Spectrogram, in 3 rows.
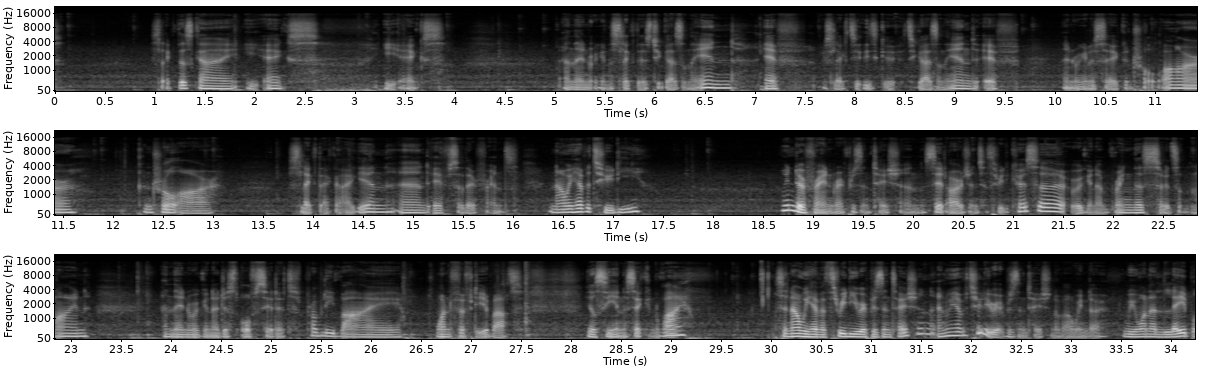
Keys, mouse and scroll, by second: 0.0 click, 0.7 click, 1.6 e, 1.7 x, 3.0 click, 3.2 e, 3.3 x, 3.8 click, 4.6 shift+middle click, 5.4 click, 7.0 f, 7.6 click, 8.6 f, 9.1 scroll down 2, 9.4 shift+middle click, 9.8 scroll up 2, 10.7 ctrl+r, 12.5 ctrl+r, 14.1 shift+click, 15.1 f, 15.9 Tab, 16.1 scroll down 2, 16.4-16.9 middle drag, 17.2 scroll up 2, 17.9 shift+right click, 19.2 right click, 22.0 click, 23.5 g, 23.6 y, 26.3 KP_Subtract, 26.5 KP_1, 26.6 KP_5, 26.8 KP_0, 27.4 Return, 28.0-28.6 scroll down 2, 28.5-28.8 middle drag, 29.0-29.3 scroll up 1, 29.3 middle click, 29.8 shift+middle click, 30.3 click, 30.7 scroll up 2, 31.0-31.6 shift+middle drag, 32.0 click, 33.8 click.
